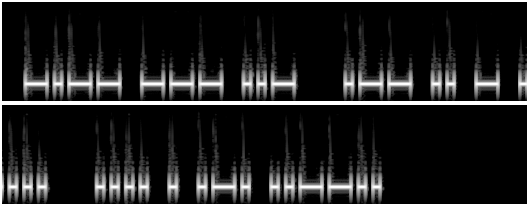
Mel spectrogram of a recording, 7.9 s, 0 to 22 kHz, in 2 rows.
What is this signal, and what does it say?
Morse code, heard as a keyed tone, about 22 wpm, 700 Hz. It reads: YOU WITH HER?
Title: Sentences from Top 1000 Words - Review Part 5 - 22wpm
